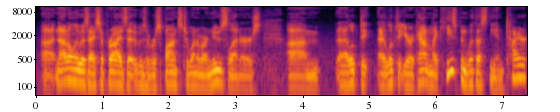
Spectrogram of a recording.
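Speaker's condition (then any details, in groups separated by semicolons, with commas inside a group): No condition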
